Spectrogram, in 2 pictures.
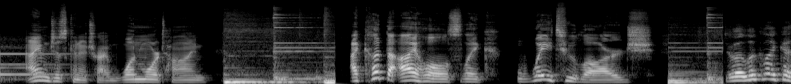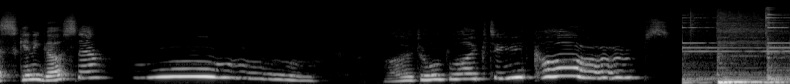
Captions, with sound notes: I am just gonna try one more time. I cut the eye holes like way too large. Do I look like a skinny ghost now? "(Really good ghost voice) Ooh, I don't like to eat carbs."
